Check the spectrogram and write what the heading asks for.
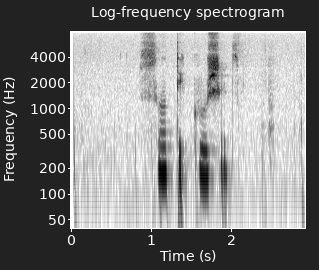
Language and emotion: Russian, neutral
